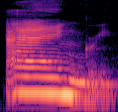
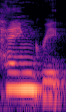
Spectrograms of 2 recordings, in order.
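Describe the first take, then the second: First: "angry" starting hard on the vowel, loud; loud, drawn-out "angry" without any H. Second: "hangry" opened with a long huffed H; heavy breathy H starting "hangry"; exaggerated H. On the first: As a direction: hit the "a" of "angry" with no breath before. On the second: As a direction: puff out the H, then "angry": "hangry". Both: Shown as a demonstration. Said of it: "What's the difference between".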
